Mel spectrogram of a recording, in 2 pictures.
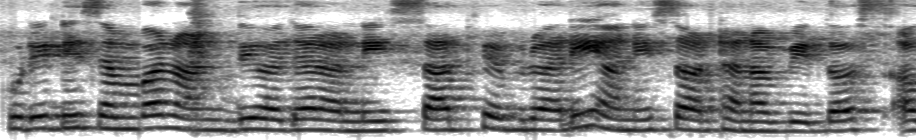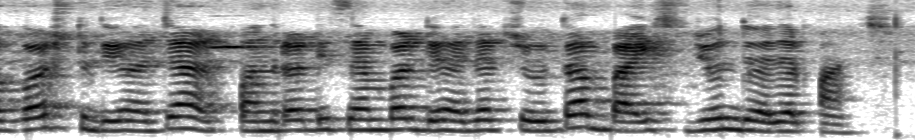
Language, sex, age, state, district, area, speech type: Odia, female, 18-30, Odisha, Bargarh, urban, spontaneous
